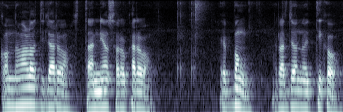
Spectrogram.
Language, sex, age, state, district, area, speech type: Odia, male, 60+, Odisha, Kandhamal, rural, spontaneous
